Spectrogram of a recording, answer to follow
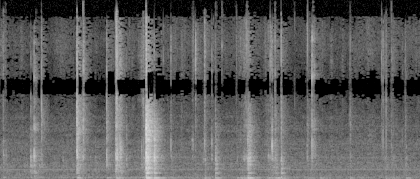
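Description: Plastic clicks and taps of a toilet seat's hinge bracket and plastic bolt being fitted and snapped into place on a porcelain bowl: a string of short, scattered clicks, with one sharper knock a little over two seconds in.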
